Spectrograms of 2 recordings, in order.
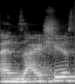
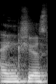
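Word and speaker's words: anxious: तो बहुत लोग क्या है, एंजाइटी का एडजेक्टिव है, इसको एंजाइशियस बोल देते हैं। मैं भी बोलता था जब मुझे नहीं पता था उसका प्रोनाउंसिएशन, जैसे शायद आपको ये वीडियो देखने से पहले नहीं पता था। तो इसको एंजाइशियस नहीं बोलना, इसको एंग्शियस बोलना।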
